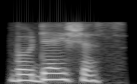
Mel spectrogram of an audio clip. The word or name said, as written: bodacious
